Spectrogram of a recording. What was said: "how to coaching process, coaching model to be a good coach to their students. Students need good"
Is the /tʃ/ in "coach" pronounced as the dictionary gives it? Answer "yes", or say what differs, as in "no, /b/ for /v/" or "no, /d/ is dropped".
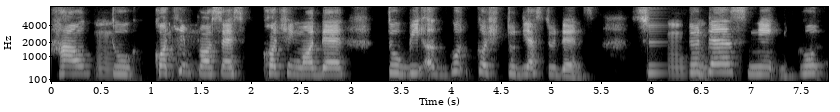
yes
